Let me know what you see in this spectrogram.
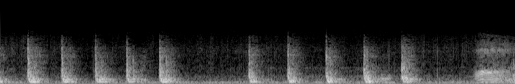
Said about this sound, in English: All right, I'll put the floorboard back in place now. I'll hammer these nails in, and that'll be sound again.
